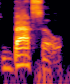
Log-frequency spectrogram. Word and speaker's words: Basil: that's quite no no he said it's pronounced like basilis so it's bassil yes right right right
